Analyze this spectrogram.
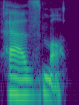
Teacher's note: it looks like TH, like asthma, but we don't say the TH at all. It's just asthma.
